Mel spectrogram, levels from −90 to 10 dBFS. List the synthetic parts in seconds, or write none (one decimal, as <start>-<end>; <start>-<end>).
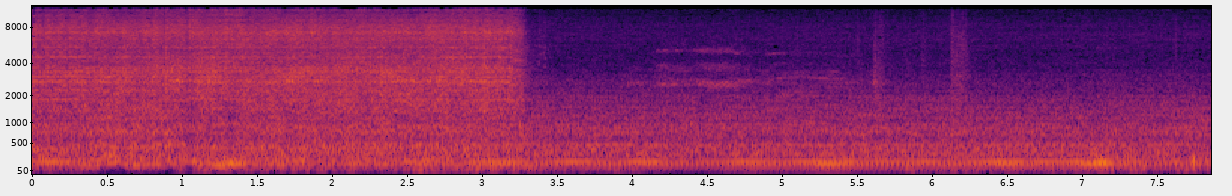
0.4-2.9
